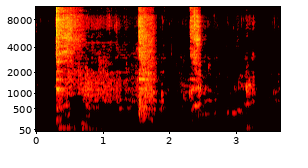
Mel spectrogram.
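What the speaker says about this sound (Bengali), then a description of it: "এবার একটা ডাকনা সাহায্যে ঢেকে দেব" Lid set onto a cooking pot of drumstick (sajna data) curry with fish and potato: a few sharp, close metallic clanks and clatters in separate bursts, with quiet gaps between them.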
